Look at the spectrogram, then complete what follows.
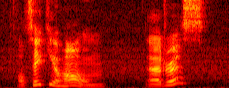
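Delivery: ordinary delivery, nothing marked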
